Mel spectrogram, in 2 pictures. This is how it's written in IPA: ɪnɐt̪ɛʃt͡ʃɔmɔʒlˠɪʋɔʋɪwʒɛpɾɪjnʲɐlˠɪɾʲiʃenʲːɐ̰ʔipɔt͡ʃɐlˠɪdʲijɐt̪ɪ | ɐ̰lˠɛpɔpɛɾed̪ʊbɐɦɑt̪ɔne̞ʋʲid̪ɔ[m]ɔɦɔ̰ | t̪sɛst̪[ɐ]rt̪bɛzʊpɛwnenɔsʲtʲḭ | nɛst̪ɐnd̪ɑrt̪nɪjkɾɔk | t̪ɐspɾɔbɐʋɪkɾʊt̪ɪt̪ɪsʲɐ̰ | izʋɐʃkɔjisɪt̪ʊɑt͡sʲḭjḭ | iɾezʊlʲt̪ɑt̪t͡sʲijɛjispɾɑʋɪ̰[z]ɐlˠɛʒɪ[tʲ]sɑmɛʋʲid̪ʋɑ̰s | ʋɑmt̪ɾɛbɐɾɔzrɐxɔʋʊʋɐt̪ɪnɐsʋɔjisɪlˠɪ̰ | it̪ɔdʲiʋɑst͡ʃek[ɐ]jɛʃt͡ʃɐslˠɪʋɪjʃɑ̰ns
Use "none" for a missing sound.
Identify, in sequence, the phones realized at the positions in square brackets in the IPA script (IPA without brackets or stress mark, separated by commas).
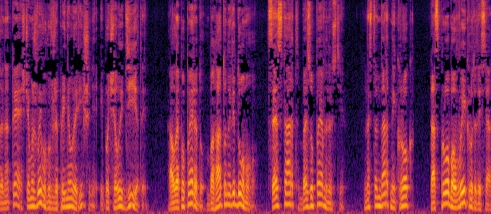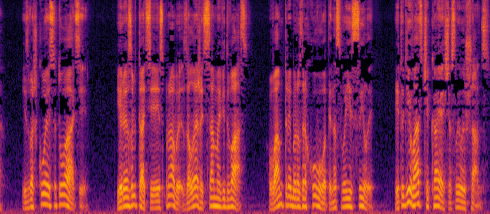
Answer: m, ɑ, z, tʲ, ɑ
